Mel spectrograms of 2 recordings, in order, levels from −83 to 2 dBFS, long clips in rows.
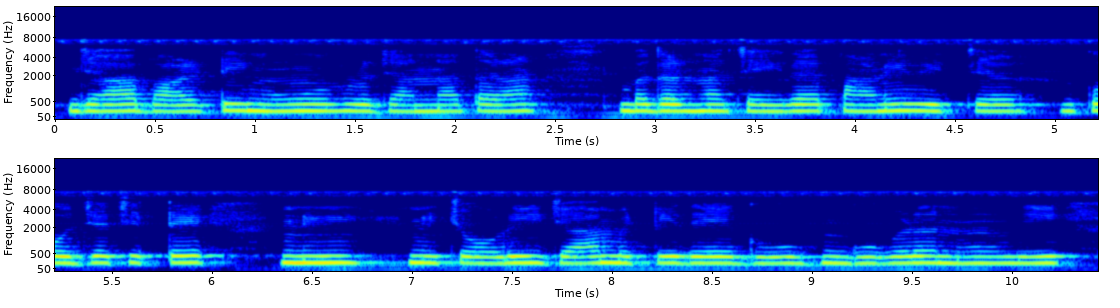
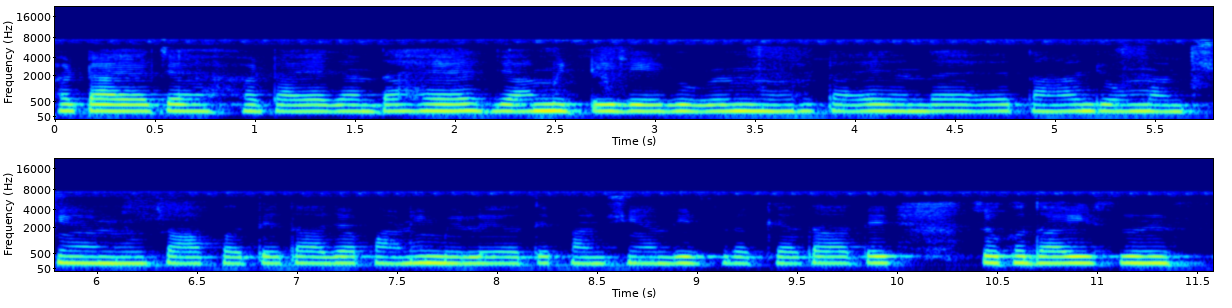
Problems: none marked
